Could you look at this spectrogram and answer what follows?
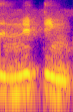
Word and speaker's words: knitting: नहीं, इस तरह से बोलना, सरोजा एंजॉयज निटिंग, वो किटिंग नहीं है, वो निटिंग है, के साइलेंट है, Knitting.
